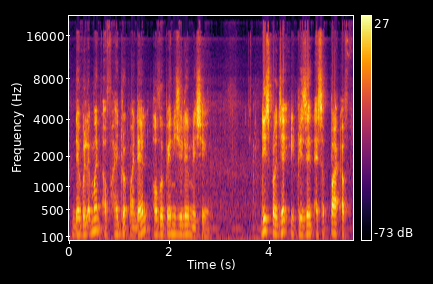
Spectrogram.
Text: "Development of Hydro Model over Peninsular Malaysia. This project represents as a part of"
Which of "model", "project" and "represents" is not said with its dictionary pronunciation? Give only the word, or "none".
represents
